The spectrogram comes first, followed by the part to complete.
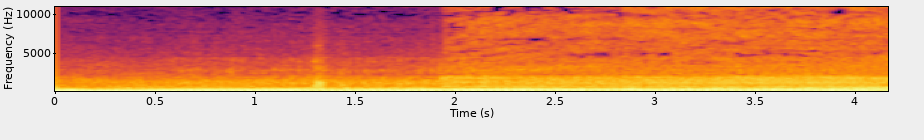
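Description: Small built-in compressor of a cordless airbrush sprayer humming steadily. About halfway through, a hiss of air joins it.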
